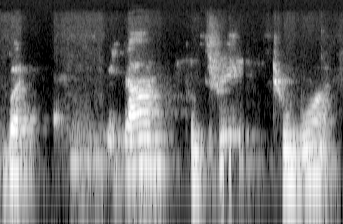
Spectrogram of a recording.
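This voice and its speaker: Talkative older guy in his 70s rambling on, slightly high voice, roomy echo. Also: slow pace, slight background noise. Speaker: healer and medium being interviewed. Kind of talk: casual interview talk. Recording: echoey room, dull lo-fi sound.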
